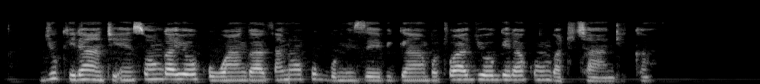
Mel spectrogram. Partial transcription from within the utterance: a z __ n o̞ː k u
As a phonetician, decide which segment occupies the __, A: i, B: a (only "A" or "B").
B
